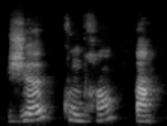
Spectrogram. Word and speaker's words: Je comprends pas: Je comprends pas ! is often pronounced “Jcomprends pas” Well here, we even drop the pas !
